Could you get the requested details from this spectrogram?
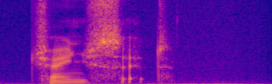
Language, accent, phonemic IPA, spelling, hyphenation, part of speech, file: English, UK, /t͡ʃeɪnd͡ʒsɛt/, changeset, change‧set, noun, En-uk-changeset.ogg
- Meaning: A set of changes, as in source control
